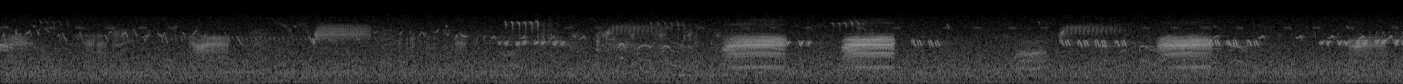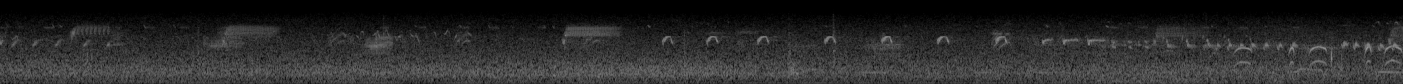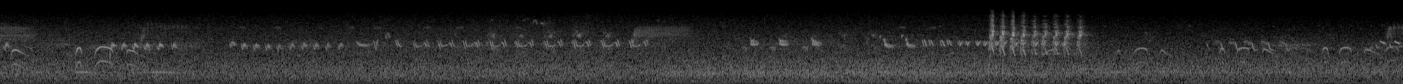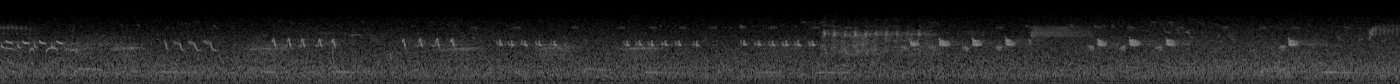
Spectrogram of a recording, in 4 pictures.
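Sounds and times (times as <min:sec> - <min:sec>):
birds chirping and trilling: 0:00.0 - 0:19.0
steady outdoor hiss: 0:00.0 - 0:56.0.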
